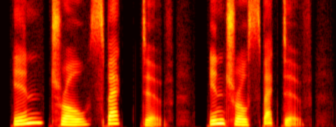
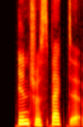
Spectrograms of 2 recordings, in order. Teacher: The main stress is on the 3rd syllable, spec.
